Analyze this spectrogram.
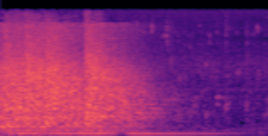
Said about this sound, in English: Is he peeing? Sounds like he's peeing. That was you pouring water in your cup.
